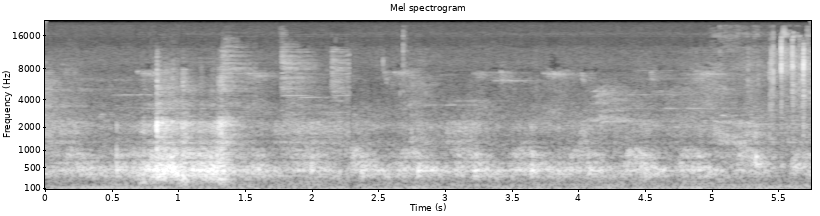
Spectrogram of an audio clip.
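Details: Fast, rhythmic whooshing fetal heartbeat over static, heard on a handheld home fetal Doppler with aloe vera gel, used by the pregnant woman herself while sitting, late in pregnancy.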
